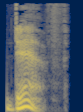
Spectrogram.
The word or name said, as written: daff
